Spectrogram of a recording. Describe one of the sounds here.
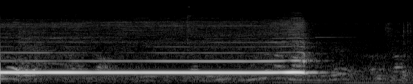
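A man blows a conch shell in a long, steady, loud note.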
